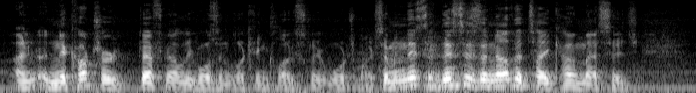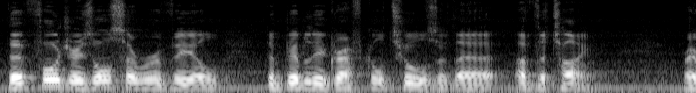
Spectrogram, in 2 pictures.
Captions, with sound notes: and Nicotra definitely wasn't looking closely at watermarks. (audience laughs) I mean, this is another take-home message, that forgeries also reveal the bibliographical tools of the time.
